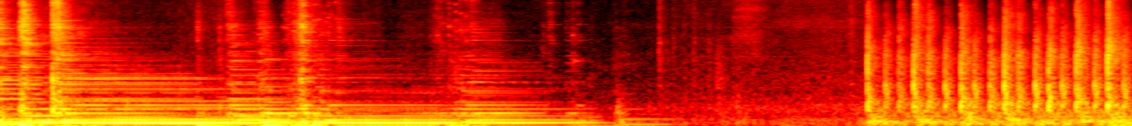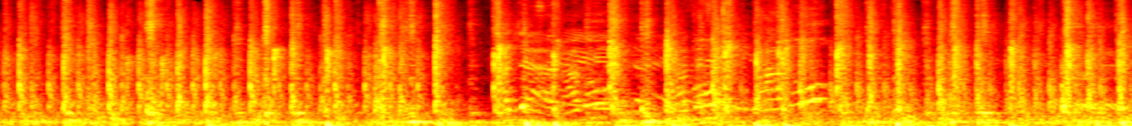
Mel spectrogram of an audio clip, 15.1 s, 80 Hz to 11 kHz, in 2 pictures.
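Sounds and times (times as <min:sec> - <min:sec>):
acoustic guitar chords: 0:00.0 - 0:04.4.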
